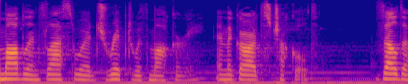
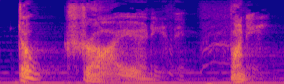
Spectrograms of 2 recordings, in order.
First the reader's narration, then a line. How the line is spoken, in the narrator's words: he growled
